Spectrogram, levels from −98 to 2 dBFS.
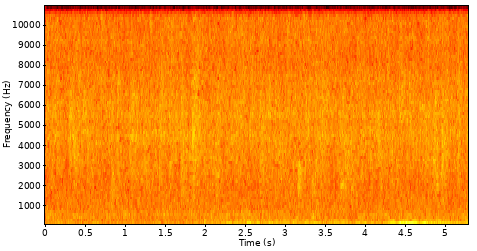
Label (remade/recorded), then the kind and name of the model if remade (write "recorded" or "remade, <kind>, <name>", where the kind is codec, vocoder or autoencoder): recorded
